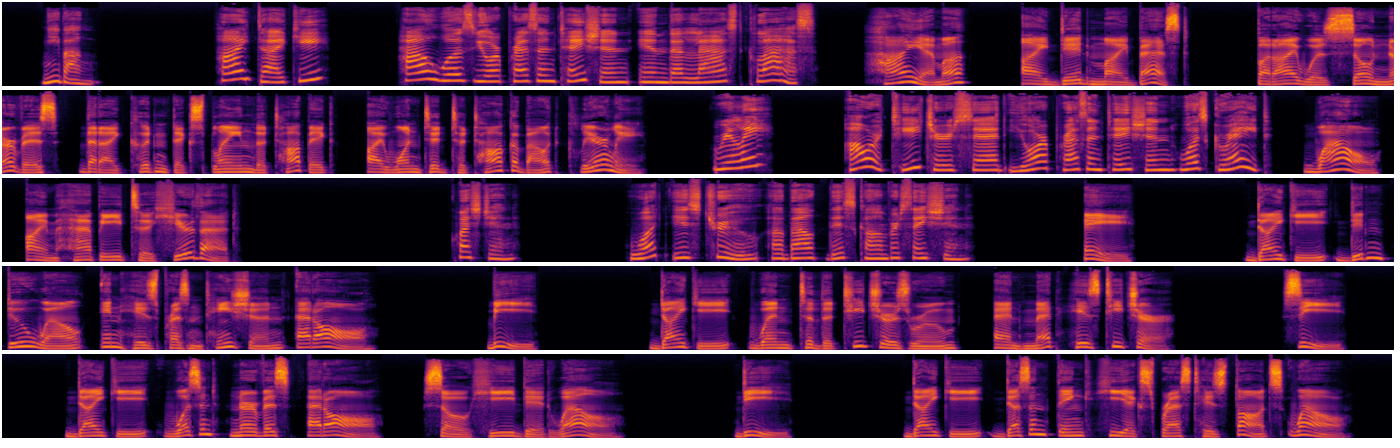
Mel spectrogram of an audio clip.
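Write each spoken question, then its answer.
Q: Question. What is true about this conversation?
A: D: Daiki doesn't think he expressed his thoughts well.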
